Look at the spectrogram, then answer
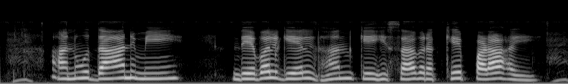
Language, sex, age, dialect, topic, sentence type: Magahi, female, 51-55, Central/Standard, agriculture, statement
